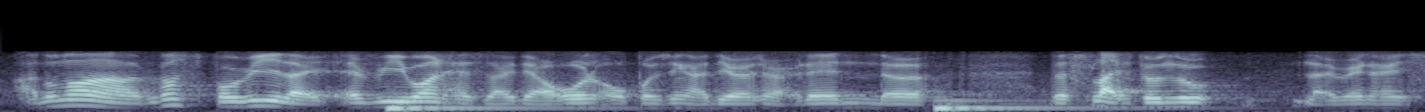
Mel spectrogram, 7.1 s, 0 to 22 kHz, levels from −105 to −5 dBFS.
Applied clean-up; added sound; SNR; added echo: none; Bowed string instrument; 11 dB; none.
